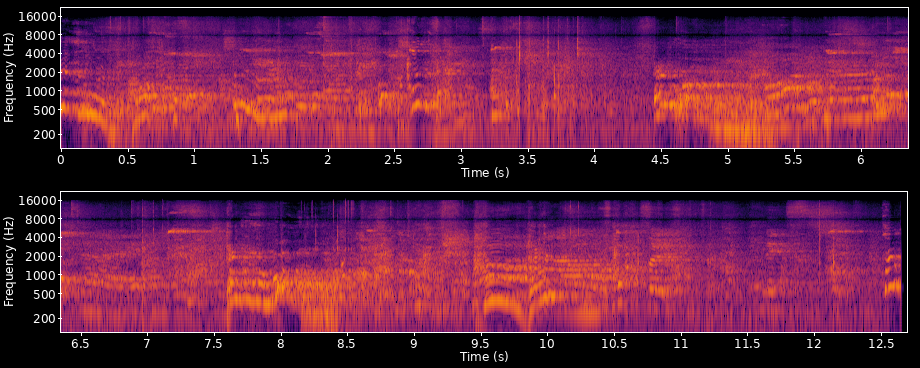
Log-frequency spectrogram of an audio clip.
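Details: A black Labrador Retriever yips, whines and gives short barks in excited greeting when picked up from daycare, over people's voices and clapping.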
